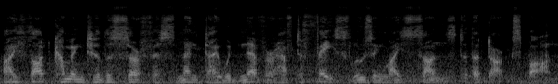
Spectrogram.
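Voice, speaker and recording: A gravelly, indignant dwarf merchant father. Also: deep voice, lively intonation, normal speed, noisy background. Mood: desperate, grieving. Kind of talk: video game voice acting.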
